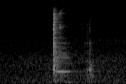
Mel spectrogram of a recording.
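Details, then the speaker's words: Sony KV-M1421U CRT TV, kickstart capacitor already replaced: one sharp click at switch-on, one or two flashes, faint tick, then silence, set dead; standby transistor fault killing line drive. "you hear it dig out there's a single flash there or was it two flashes but now the set's completely dead it's not actually come on all it's done is dig out and that's it"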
